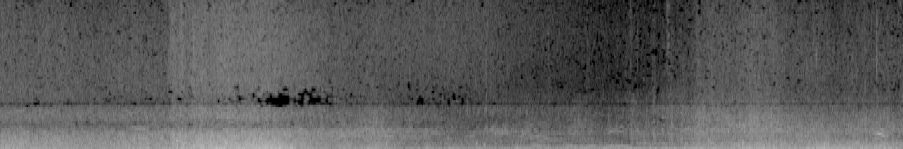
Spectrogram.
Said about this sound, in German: Ach, hör diese Wellen, die ankommen. Diese Weite.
